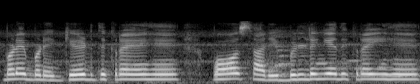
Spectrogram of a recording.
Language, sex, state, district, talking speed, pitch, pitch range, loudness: Hindi, female, Madhya Pradesh, Bhopal, 170 wpm, 235 Hz, 230-245 Hz, -14 LUFS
